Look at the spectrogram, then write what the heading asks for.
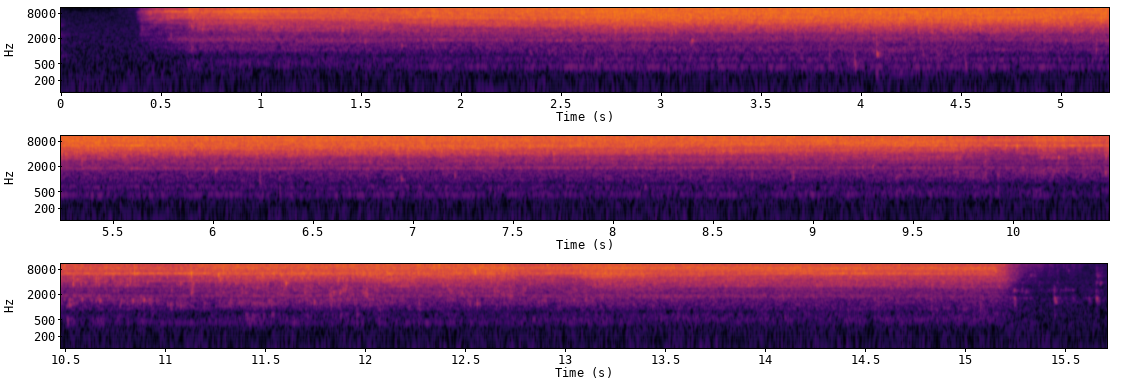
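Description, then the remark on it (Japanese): A tap runs steadily as hands are washed with lathered soap beneath the stream, scrubbing palms, backs of hands, fingertips, under the nails, between the fingers and thumbs, a continuous rush of water with faint shifting splashes, no voices, stopping abruptly at the end. “ちゃんと石鹸を泡立てて、手のひら、手の甲を、指先、爪の間、指の間、親指”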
